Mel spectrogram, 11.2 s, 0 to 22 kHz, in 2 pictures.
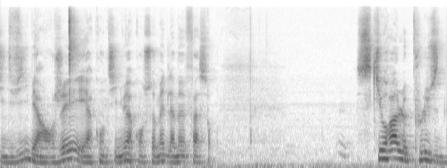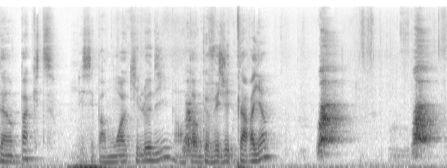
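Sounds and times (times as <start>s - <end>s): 
speech: 0.0s - 3.0s, 4.5s - 9.7s
dog barking after hearing a noise: 7.8s - 8.3s, 9.5s - 10.1s, 10.7s - 11.1s.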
